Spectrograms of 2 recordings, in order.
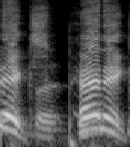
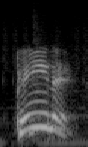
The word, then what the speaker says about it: Penix: I I absolutely not Michael penix Jr pen penex say it right penix penix say it right pen penix hey look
